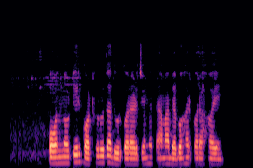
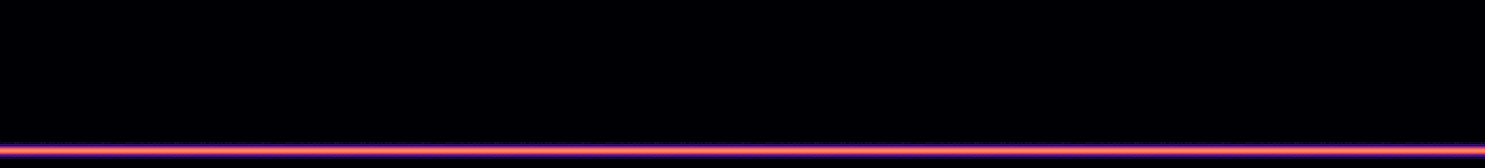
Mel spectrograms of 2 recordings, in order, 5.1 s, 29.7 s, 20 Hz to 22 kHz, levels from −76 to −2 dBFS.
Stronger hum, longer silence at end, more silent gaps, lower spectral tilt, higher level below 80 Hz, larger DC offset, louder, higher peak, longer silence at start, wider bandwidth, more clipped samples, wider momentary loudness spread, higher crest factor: neither; first, 0.65 s vs 0 s; neither; first, -7 dB/octave vs 1.5 dB/octave; first, -72 dBFS vs under -90 dBFS; neither; first, -20 LUFS vs -24 LUFS; first, -2 dBFS vs -20 dBFS; first, 1 s vs 0 s; first, 7.6 kHz vs 0.6 kHz; neither; first, 10 LU vs 0 LU; first, 20 dB vs 4 dB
